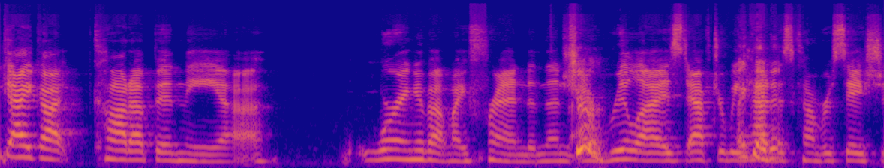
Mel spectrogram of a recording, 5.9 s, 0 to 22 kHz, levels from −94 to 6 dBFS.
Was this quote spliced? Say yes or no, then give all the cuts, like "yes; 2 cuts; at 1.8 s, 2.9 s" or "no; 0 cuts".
no; 0 cuts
